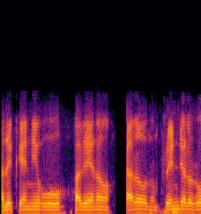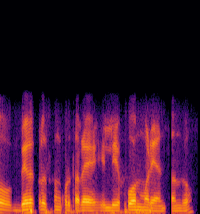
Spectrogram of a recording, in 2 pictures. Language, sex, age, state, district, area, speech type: Kannada, male, 60+, Karnataka, Bangalore Rural, urban, conversation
